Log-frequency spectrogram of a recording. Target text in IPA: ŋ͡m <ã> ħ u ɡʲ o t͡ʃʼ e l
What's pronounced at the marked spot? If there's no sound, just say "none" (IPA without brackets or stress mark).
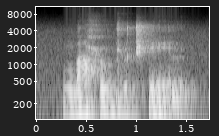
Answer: a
